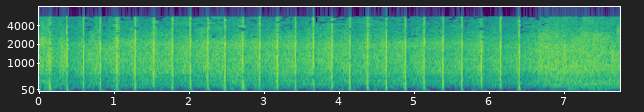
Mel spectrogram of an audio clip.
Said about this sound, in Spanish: Me refiero a las 31 juventudes ganadoras de la octava edición de Juventud Actúa MX 2025, quienes respondieron a la convocatoria del INE, nos enviaron sus propuestas y el día de hoy nos acompañan, para quienes pido un fuerte aplauso.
